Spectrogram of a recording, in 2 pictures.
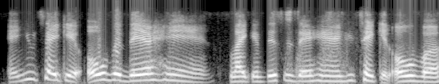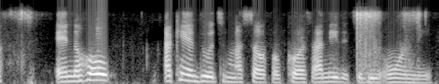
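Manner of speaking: usual speaking voice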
